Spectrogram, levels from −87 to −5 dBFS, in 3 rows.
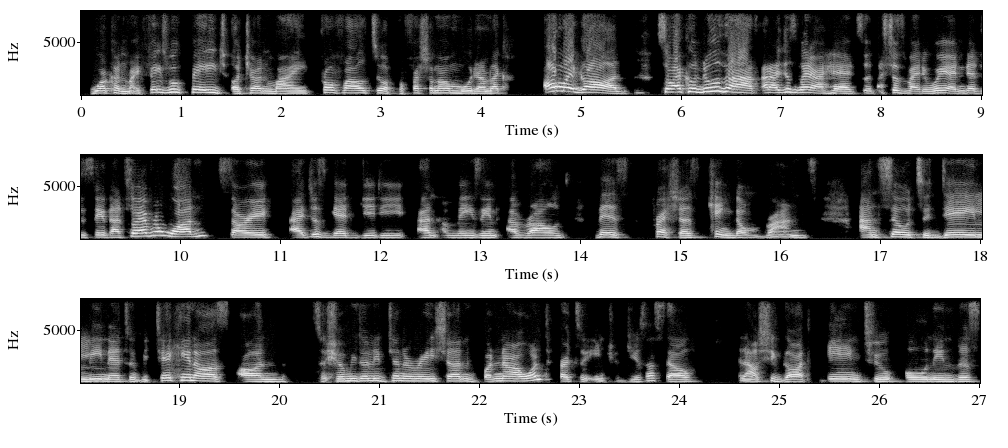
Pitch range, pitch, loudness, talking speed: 175-220 Hz, 195 Hz, -16 LUFS, 180 wpm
